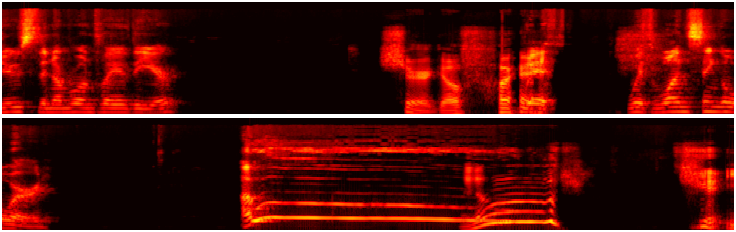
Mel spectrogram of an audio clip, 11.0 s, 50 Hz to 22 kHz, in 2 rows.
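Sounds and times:
speech: 0.0s - 1.4s, 2.8s - 5.9s, 7.3s - 7.7s, 9.0s - 9.9s, 10.6s - 10.9s
person imitating a wolf howl: 7.3s - 9.7s.

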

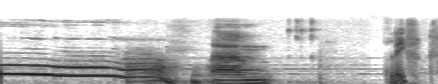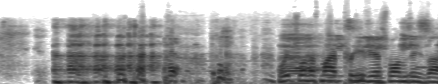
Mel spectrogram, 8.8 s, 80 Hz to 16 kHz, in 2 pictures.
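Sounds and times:
person imitating wolves howling: 0.0s - 2.2s
speech: 2.1s - 2.8s, 3.9s - 8.7s
laughter: 4.9s - 8.1s.

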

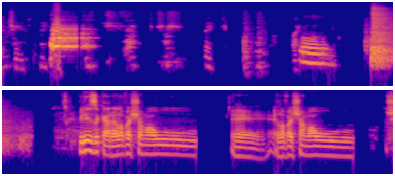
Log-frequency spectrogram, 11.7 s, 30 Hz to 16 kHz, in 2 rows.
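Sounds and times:
speech: 0.0s - 3.4s, 4.4s - 5.0s, 7.0s - 11.7s
nervous dog barking: 0.7s - 2.0s.

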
